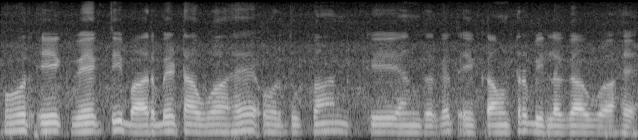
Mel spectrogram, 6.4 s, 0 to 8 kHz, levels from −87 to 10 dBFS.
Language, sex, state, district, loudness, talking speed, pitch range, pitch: Hindi, male, Rajasthan, Bikaner, -17 LUFS, 160 wpm, 110-125 Hz, 115 Hz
